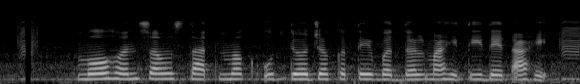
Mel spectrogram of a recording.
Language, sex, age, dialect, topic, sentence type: Marathi, female, 25-30, Standard Marathi, banking, statement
